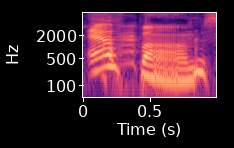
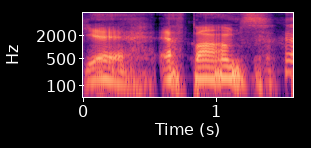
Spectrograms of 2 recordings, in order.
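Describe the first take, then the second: First: Loud, high, disbelieving question; mock-appalled outburst; horrified echo. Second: Emphatic imitated confirmation, loud; acted messenger spelling it out; confirming reply. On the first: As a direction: repeat it in acted dismay. Horrified echo of the runner's answer. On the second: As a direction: deliver the bad news as a punchline. Runner confirms, then is echoed.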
